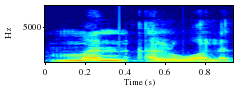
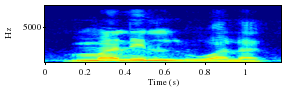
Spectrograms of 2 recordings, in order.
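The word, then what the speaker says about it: من الولد: Manil walad, bukan man al walad, tapi manil walad. Awalnya sukun bertemu sukun, tidak bisa dibaca, maka untuk mempermudah diberi harokat kasrah.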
